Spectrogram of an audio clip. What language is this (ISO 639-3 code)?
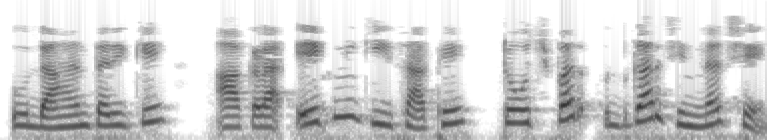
guj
